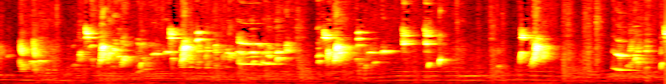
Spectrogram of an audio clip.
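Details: Four baby canaries being fed by a European goldfinch of the balcanica subspecies; bright high chirps arrive in irregular clusters about once a second, with quieter twitters between.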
